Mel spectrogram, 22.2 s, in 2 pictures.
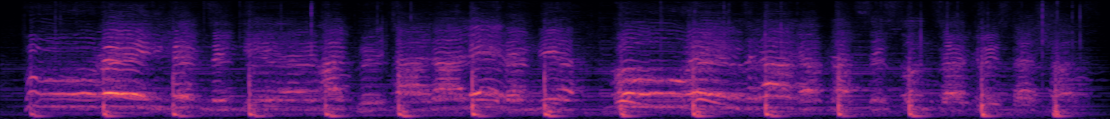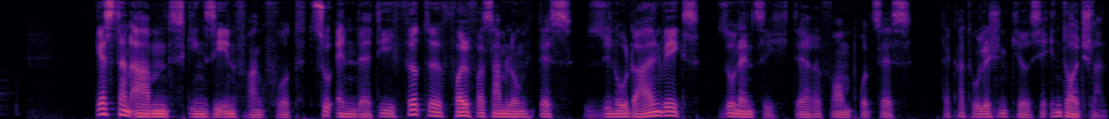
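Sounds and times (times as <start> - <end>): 
group of boys chanting a camp song: 0.2 - 10.9
rhythmic claps or stomps: 0.2 - 11.0
speech: 12.1 - 22.1.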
